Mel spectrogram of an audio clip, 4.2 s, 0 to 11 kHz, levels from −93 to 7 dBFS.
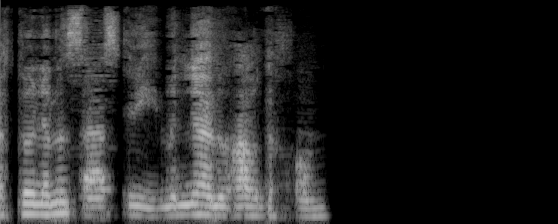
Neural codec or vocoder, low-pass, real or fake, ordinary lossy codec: codec, 44.1 kHz, 1.7 kbps, Pupu-Codec; 9.9 kHz; fake; AAC, 32 kbps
